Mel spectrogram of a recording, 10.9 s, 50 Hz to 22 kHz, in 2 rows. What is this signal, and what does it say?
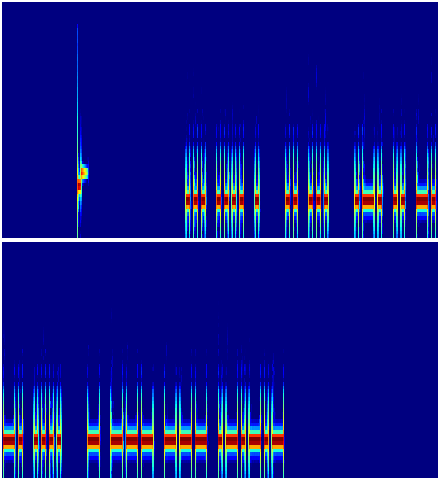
Morse code, heard as a keyed tone, about 25 wpm, 700 Hz. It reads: SHE IS RICH TOO.
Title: Sentences from Top 1100 Words 25wpm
